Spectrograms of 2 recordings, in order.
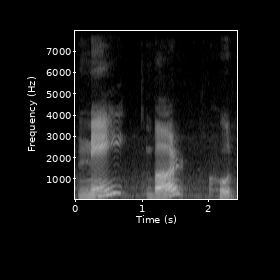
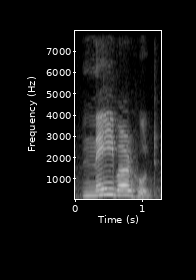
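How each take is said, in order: First: Very slow neighbourhood in three separate beats; split into syllables. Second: Said in the usual way. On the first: Shown as a demonstration. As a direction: break neighbourhood into নেই, বার, হুড with pauses. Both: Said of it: "এখানে কয়টা part বলো তো".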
